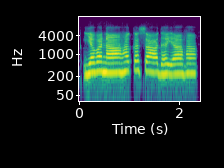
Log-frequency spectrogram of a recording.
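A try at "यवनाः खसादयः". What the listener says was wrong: Yeah, when you're saying together, you don't have to use the visarga. Yavanakha Sadayah, like that you can say.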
